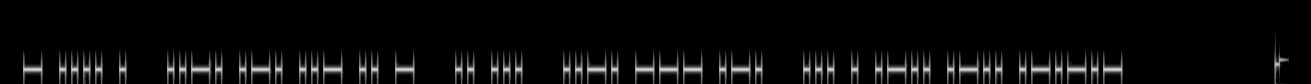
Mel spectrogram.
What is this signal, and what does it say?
Morse code, heard as a keyed tone, about 20 wpm, 700 Hz. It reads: THE FRUIT IS FOR SELL.
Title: Sentences from Top 1300 Words 20wpm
